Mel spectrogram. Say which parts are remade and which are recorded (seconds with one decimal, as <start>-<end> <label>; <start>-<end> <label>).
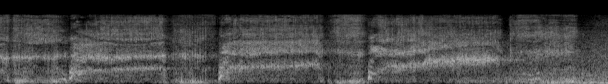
0.0-4.0 recorded; 4.0-4.6 remade; 4.6-6.1 recorded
